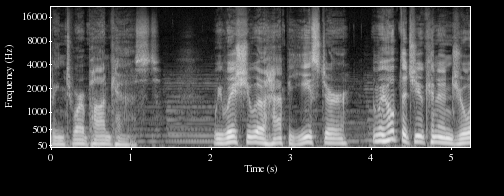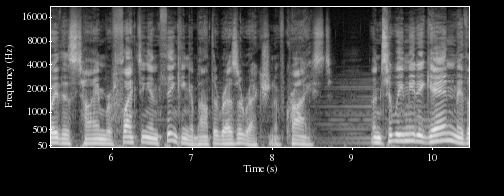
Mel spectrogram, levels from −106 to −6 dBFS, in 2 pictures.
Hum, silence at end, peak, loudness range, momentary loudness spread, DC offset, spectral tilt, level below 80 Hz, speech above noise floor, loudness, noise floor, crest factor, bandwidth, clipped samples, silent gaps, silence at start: none; 0 s; -6 dBFS; 4 LU; 12 LU; under 0.1%; -4.5 dB/octave; -50 dBFS; 24 dB; -23 LUFS; -47 dBFS; 18 dB; over 20 kHz; under 0.1%; none; 0 s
